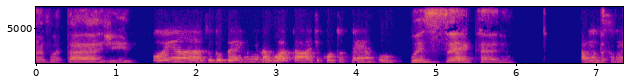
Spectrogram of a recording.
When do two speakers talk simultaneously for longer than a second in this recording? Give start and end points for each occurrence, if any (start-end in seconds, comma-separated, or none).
none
